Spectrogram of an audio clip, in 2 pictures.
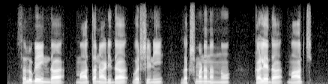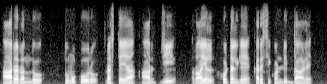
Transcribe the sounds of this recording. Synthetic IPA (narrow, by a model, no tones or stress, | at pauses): sɐluɡejind̪ɐ | maːt̪ɐnaːɽid̪ɐʋɐɾʂiɳi | lɐkʂmɐɳɐnɐnːu | kɐɭɛd̪ɐmaːɾt͡ʃ | aːɾɐɾɐnd̪u | t̪umukuːɾuɾɐst̪ɛjɐaːɾd͡ʒi | ɾaːjɐlhoːʈɐlɡe̞kɐɾesiko̞ɳɖid̪ːaːɭe̞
